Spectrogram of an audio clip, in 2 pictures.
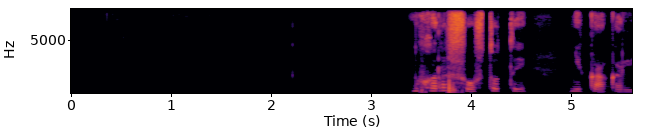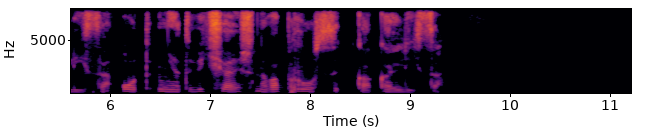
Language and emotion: Russian, angry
